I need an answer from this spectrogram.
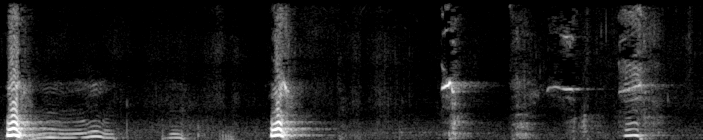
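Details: Basset hound barking to wake its owner in the morning: two loud, drawn-out baying barks with a wavering tone about two seconds apart, followed by shorter, fainter yelps and whimpers.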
